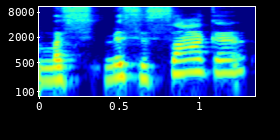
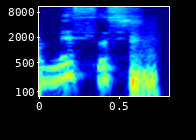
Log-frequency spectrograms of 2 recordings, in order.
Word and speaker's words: Mississauga: Is it Mississauga or Mississauga? You got this. That's close enough. Mississauga.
